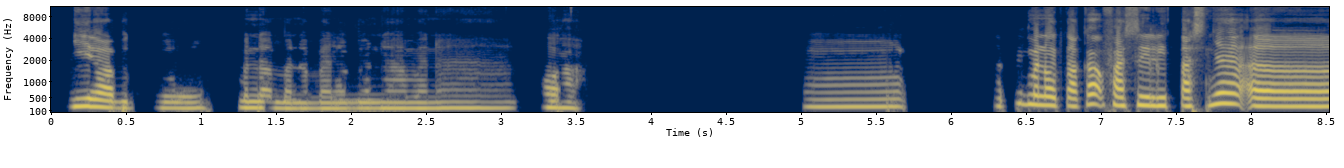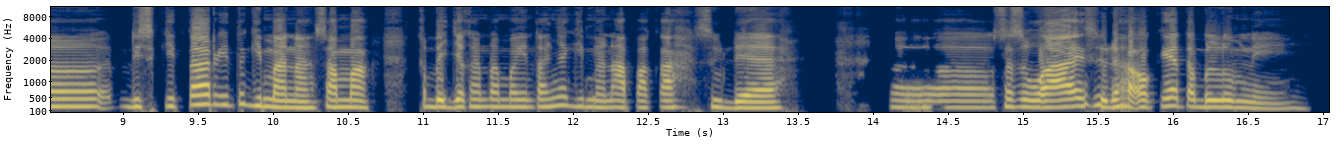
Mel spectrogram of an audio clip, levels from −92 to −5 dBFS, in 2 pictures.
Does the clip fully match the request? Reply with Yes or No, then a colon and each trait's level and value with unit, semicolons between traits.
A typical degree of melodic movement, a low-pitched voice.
No: average, 3.3 semitones; high, 215 Hz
